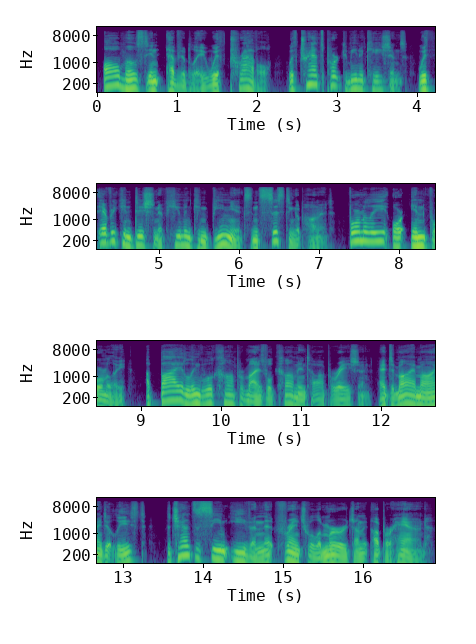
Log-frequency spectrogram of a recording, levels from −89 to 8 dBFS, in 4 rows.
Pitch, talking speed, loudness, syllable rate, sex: 110 Hz, 160 wpm, -19 LUFS, 5.5 syllables/s, male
